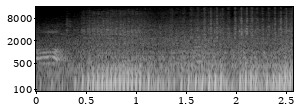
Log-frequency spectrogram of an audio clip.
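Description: A modified Shineray 100cc motorcycle with no clutch revs hard in short repeated bursts, its engine loud and close, while a voice calls out briefly at the start.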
